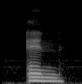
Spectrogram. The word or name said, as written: n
